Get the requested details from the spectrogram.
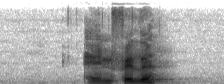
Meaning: nominative/accusative/genitive plural of Einfall
- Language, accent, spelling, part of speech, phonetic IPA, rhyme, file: German, Austria, Einfälle, noun, [ˈaɪ̯nˌfɛlə], -aɪ̯nfɛlə, De-at-Einfälle.ogg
